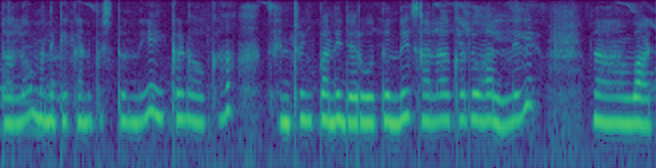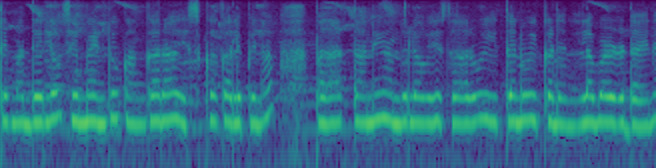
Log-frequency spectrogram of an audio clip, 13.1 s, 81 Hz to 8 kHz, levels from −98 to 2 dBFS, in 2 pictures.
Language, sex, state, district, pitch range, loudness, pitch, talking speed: Telugu, female, Telangana, Nalgonda, 280-300 Hz, -34 LUFS, 290 Hz, 100 wpm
